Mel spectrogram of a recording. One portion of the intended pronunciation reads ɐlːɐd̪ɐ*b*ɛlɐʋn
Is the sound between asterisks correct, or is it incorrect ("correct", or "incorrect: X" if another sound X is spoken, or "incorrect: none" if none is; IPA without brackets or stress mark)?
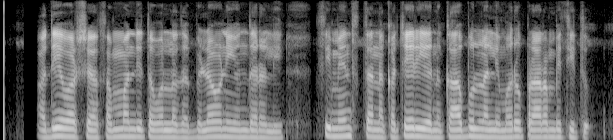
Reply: correct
